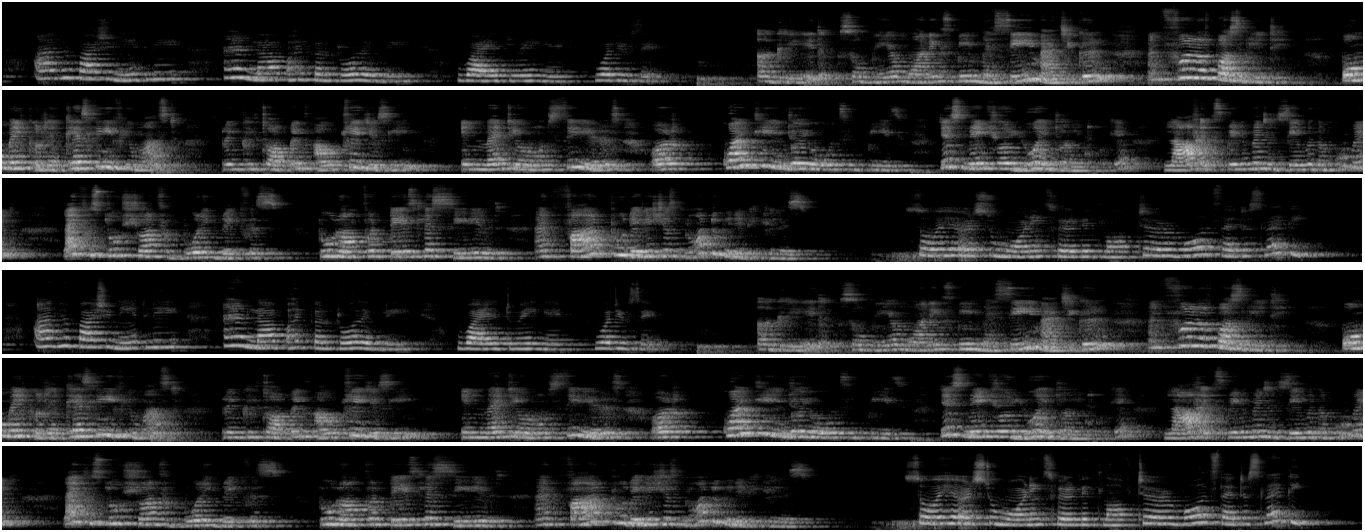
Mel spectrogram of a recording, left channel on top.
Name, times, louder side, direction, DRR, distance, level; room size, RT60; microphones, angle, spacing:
voice 1, 0.3-1.8 2.2-4.1 4.6-5.6 5.9-6.6 36.2-40.2, right 1 dB, 70° right, 5 dB, 0.7 m, -27 dB
voice 2, 7.5-12.8 13.4-15.3 15.8-17.7 18.2-20.4 20.8-22.5 23.0-24.9 25.2-27.3 27.8-29.9 30.4-32.2 32.5-35.2, left 1 dB, 50° left, -3 dB, 1.6 m, -25 dB
6.7 x 3.5 x 5.1 m, 0.87 s
head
